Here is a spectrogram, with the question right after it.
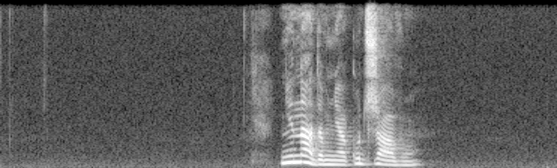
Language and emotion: Russian, angry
